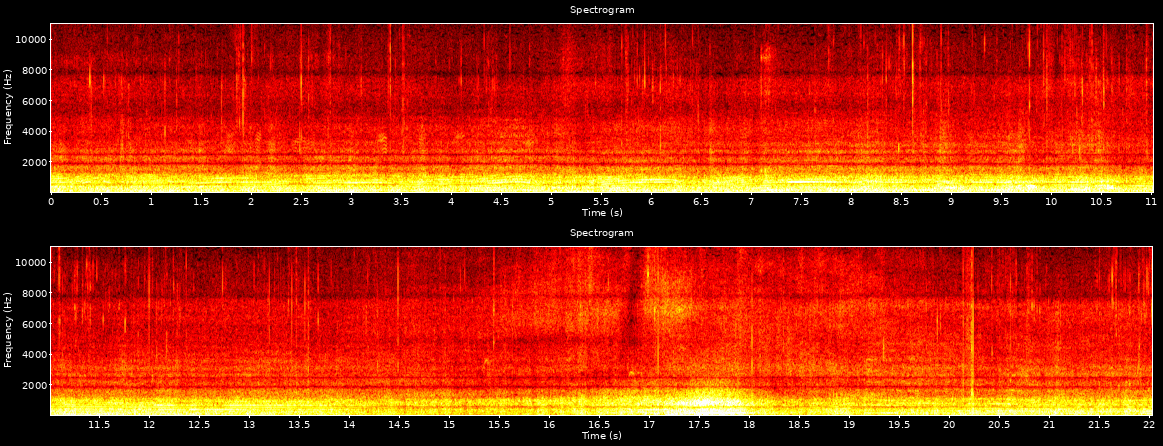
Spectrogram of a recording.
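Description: Water sprays and splashes behind a jet ski.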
